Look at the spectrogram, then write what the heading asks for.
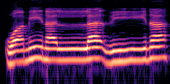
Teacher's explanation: لام مشدد ہے تو لام کو دبانا ہے، سختی کرنی ہے، ذال کو نرم کرنا ہے، زبان باہر نکالیں گے ذال کو پڑھتے وقت · نون کو لام کے ساتھ ملانا ہے، لام مشدد ہے تو لام کو دبانا ہے، سختی کرنی ہے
